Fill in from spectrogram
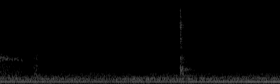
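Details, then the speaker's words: Samsung PN60E7000 60-inch plasma TV won't turn on: faint steady hum with a soft click about every second and a half from the back as a relay cycles, red power light blinking, no image; faulty power supply, fixed by repairing it. "sounds like a relay trying to switch on or off so no image and the red light is blinking and I think that's the problem"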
